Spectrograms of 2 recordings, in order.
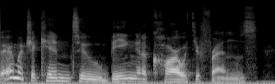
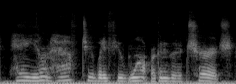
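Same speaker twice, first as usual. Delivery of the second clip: soft, higher motherly voice; imitated gentle mom; 8 semitones higher, 4 dB quieter than usual. Friend's mom waking a guest, gently imitated. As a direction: coax softly in a raised voice.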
